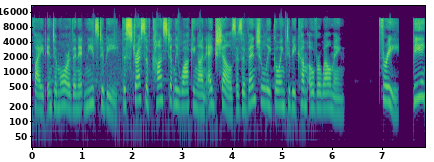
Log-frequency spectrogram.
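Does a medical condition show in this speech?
No.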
